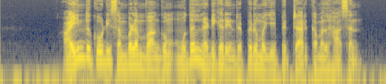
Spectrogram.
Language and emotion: Tamil, neutral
